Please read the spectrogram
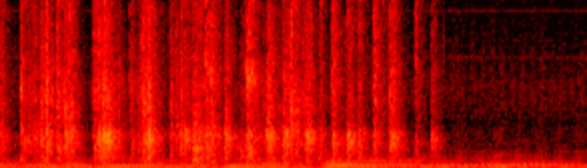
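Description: Congregation applauding, a quick patter of many hand claps that dies away a little after three seconds, over soft sustained chords of background music that shift to a new chord about halfway through.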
